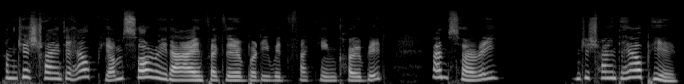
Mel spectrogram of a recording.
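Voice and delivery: high, soft, hammed-up innocent tone; soft Bill Gates voice. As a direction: play the gentle peacemaker, mockingly. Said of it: "like in his Bill Gates, Bill Gates voice".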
